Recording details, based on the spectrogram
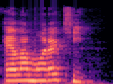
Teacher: uma vogal entrando por dentro da outra sendo absorvida por outra e quando você vai ver parece que tá falando uma palavra só essa palavra não existe em português · esses dois A's acabam se tornando uma coisa só, como se eu estivesse falando ela mora aqui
